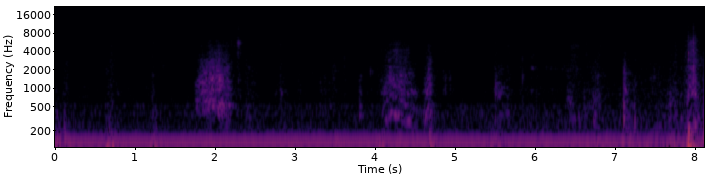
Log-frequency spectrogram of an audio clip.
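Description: A few short swishing, zip-like rustles of a flute case being handled. They sound over a steady low hum.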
